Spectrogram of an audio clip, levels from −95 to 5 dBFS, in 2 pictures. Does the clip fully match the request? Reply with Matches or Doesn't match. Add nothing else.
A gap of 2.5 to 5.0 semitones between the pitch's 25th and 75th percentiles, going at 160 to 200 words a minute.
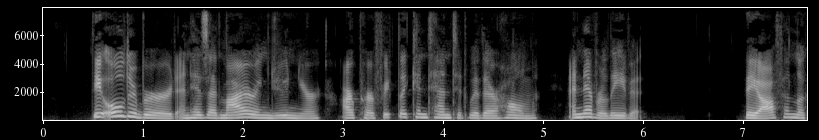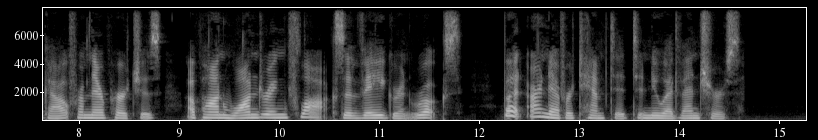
Doesn't match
